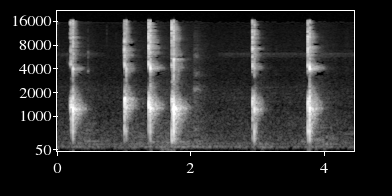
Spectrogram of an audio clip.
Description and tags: mouth sound
clap, pop, transition, mouth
